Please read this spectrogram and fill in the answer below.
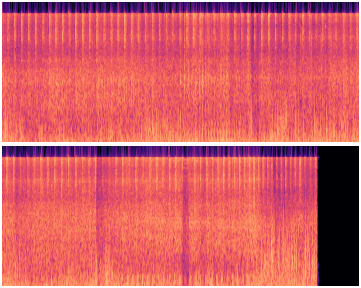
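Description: Several motorcycle engines idling and revving in a queue, with a few knocks of handling noise on the phone's microphone. The sound cuts off suddenly near the end.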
